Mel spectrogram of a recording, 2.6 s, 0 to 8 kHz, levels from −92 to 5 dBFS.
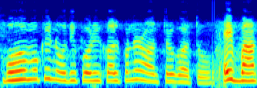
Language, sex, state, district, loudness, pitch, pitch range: Bengali, female, West Bengal, North 24 Parganas, -20 LUFS, 270 Hz, 250-285 Hz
